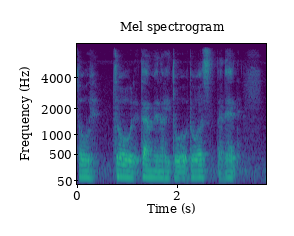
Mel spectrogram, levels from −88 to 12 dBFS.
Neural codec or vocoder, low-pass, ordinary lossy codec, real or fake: none; 7.2 kHz; none; real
